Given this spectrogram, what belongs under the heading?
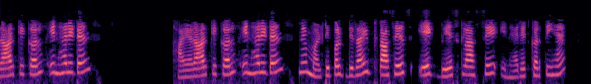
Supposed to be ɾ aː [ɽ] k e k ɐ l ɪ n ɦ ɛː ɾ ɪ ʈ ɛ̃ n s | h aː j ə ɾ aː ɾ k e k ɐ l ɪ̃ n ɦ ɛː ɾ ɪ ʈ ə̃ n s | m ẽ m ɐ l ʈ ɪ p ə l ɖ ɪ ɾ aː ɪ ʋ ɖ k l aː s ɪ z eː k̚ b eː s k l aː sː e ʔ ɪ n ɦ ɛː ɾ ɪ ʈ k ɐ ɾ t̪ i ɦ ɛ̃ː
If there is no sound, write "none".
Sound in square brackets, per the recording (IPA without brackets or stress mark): ɾ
